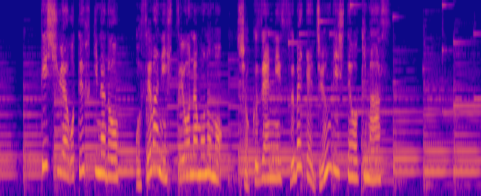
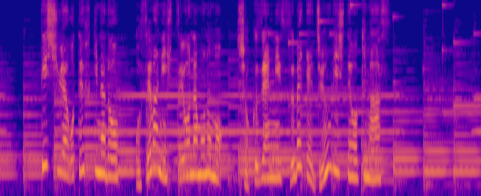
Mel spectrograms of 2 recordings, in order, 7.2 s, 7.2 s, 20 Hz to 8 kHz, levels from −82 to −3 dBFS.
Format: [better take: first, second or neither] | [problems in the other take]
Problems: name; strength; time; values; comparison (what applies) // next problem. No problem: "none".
first | background sound (Wind instrument, woodwind instrument); 14 dB below the speech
